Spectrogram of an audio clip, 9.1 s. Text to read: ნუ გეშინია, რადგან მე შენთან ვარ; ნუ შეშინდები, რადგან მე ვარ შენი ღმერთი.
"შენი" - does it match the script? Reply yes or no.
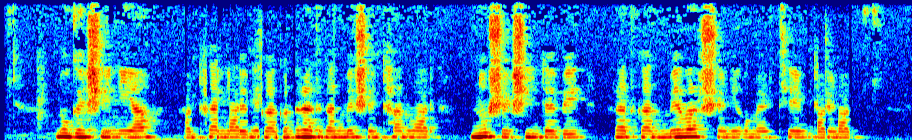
yes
